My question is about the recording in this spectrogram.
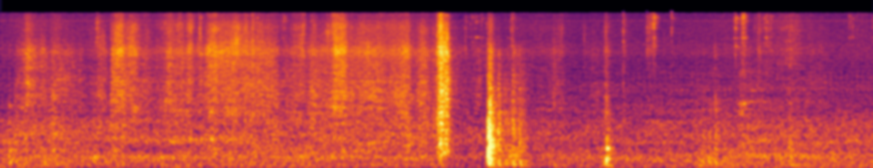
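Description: Paper towel rustling and crinkling as it is handled, then a few sharp knocks and clinks as a metal wire whisk is put down on it, the loudest about three and a half seconds in.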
